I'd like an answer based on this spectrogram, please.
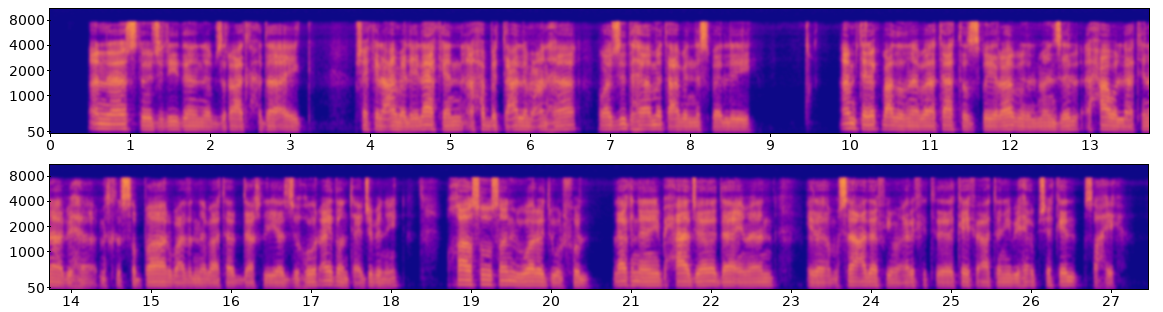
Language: Gulf Arabic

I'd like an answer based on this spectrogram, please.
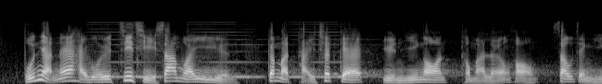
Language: Cantonese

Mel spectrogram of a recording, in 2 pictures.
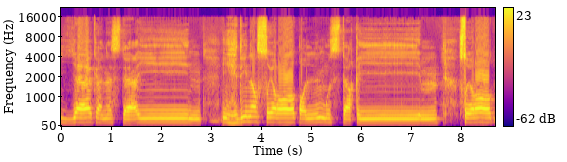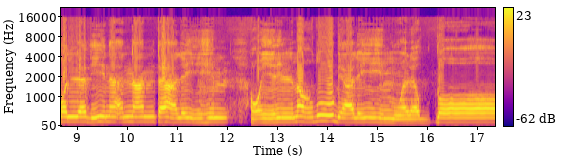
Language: Arabic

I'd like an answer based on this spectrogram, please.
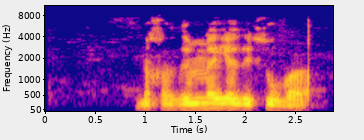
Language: Kabyle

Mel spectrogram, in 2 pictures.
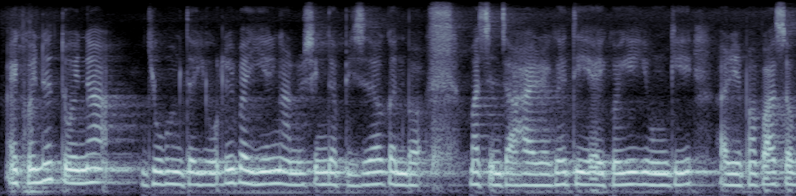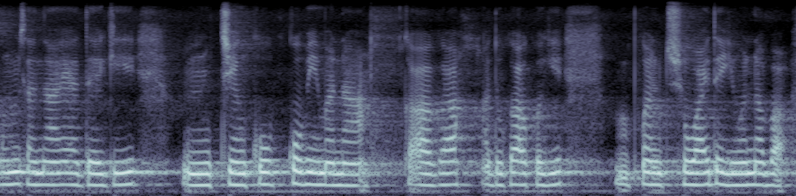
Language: Manipuri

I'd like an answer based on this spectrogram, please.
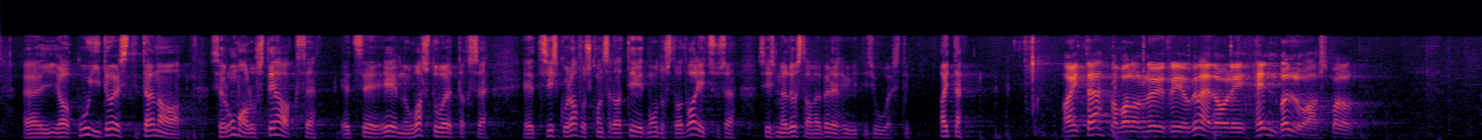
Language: Estonian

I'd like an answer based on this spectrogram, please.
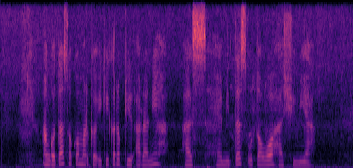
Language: Javanese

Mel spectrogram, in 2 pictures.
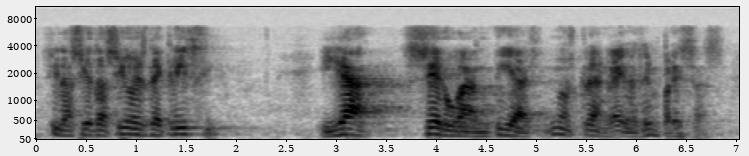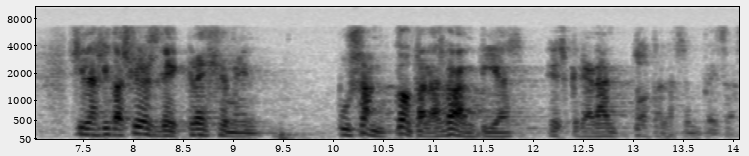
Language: Catalan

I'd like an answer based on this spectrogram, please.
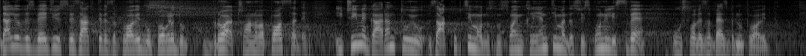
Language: Serbian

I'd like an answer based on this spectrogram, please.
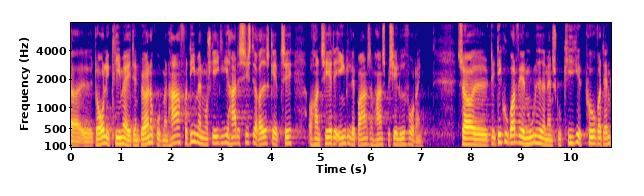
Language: Danish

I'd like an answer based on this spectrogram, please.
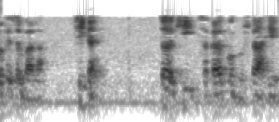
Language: Marathi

